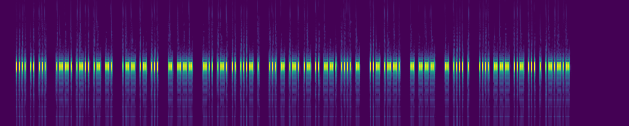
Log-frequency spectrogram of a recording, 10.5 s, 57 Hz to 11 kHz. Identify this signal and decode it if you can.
Morse code, heard as a keyed tone, about 50 wpm, 700 Hz. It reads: HIS PLAN WAS TO DRIVE STRAIGHT UP TO THE HOUSE.
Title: Sentences from Top 1000 Words - Review Part 6 - 50wpm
